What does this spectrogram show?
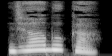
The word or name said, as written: ಝಾಬುಕ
